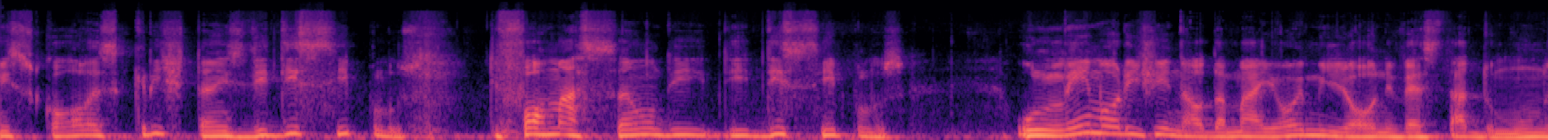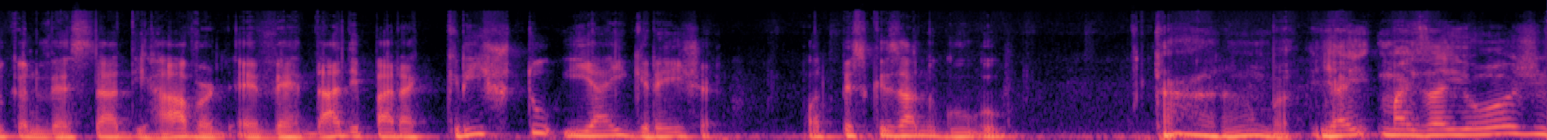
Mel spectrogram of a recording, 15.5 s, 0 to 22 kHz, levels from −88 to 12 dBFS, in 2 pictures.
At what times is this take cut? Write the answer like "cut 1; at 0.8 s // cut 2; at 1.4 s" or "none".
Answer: none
